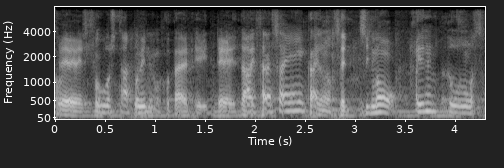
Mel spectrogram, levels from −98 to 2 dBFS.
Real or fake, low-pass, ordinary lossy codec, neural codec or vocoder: fake; 7.2 kHz; none; codec, 24 kHz, 1.5 kbps, HILCodec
